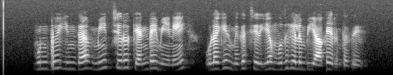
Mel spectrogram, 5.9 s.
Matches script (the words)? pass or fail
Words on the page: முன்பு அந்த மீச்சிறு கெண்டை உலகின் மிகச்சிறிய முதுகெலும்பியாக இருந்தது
fail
